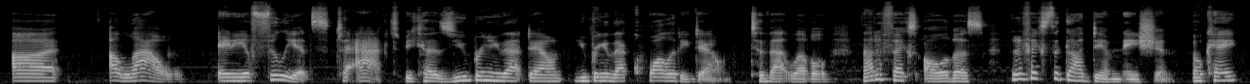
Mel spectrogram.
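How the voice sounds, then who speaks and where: Blustering, officious government agent played by a woman. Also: low-pitched. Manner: emphatic, officious. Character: blustering, indignant government agent pulling rank.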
